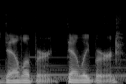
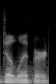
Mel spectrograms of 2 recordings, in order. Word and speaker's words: Delibird: We need the, like, Super Santa Claus Delibird. Not delivered.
